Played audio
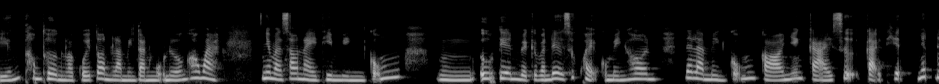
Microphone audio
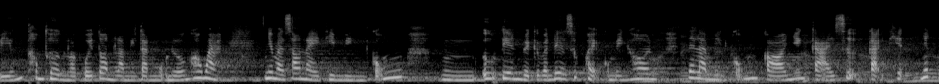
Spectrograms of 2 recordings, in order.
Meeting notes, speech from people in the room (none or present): present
